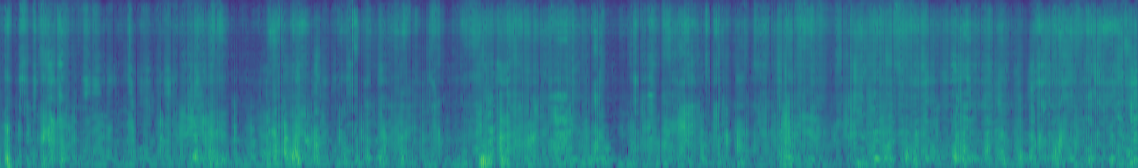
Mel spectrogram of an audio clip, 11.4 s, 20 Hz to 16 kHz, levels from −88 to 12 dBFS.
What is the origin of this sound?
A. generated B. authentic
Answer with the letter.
A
